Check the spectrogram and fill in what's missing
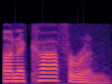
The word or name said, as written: onychophoran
